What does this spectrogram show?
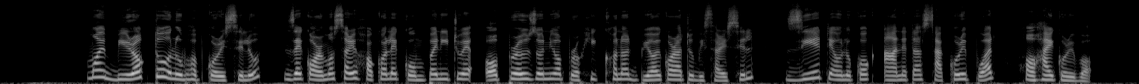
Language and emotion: Assamese, angry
